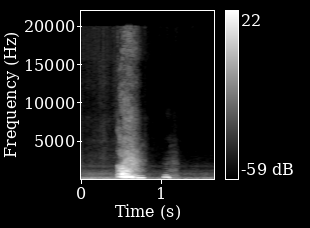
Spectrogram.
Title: Sneezing fit (w/ big buildups) and two intense coughing fits🤧😫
